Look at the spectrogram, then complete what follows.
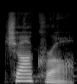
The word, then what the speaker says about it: chakra: The word chakra is a Sanskrit word that is spelled as chakra but pronounced with the ch sound as in church rather than the sh sound of the word shak.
